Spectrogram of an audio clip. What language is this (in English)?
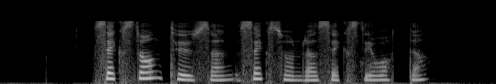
Swedish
